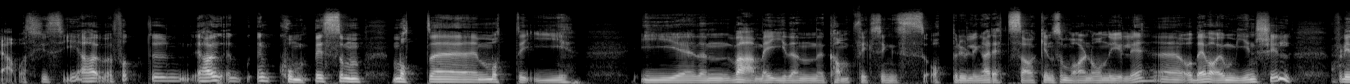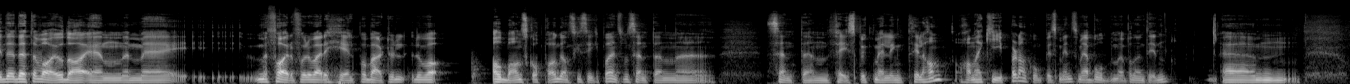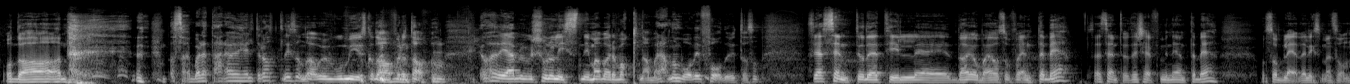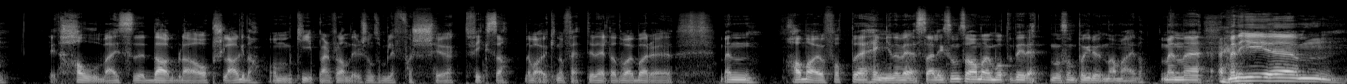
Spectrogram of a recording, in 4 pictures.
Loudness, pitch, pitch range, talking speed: -22 LUFS, 110 Hz, 95-120 Hz, 200 wpm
